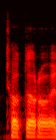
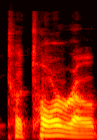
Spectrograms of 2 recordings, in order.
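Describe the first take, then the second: First: No syllable is stressed more than the others. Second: One syllable is stressed more than the others. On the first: "there's no accent on any of the syllables, so Totoro is correct" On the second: "The Americans say Totoro because we have to accent a syllable"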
